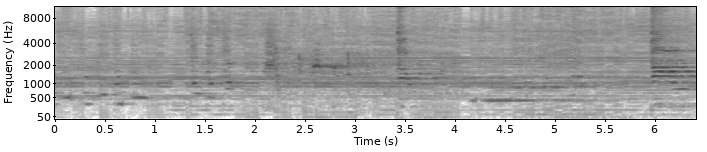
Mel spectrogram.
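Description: Contemporary music for flute and electronics: several held high tones overlapping, with a few sharp accented attacks along the way and a louder entry right at the end.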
